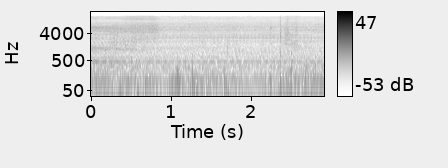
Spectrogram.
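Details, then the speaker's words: Geothermal heat pump unit about 8 oz low on charge, not making temperature: steady low compressor hum whose tone shifts as Y2 is removed and second stage cuts out; second-stage staging works normally. "I can take my y2 off you hear the compressor change tunes so I know the second stage is kicking on and kicking off"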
